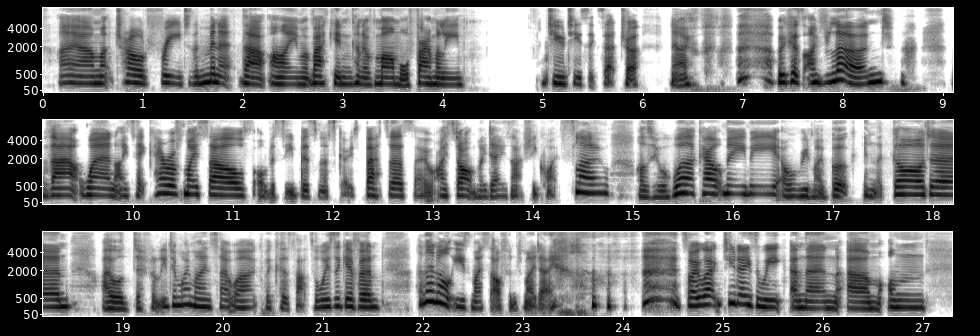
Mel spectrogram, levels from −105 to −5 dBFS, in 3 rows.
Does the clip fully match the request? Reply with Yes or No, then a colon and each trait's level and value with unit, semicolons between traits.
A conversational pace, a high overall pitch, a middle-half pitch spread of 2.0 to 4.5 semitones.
Yes: average, 185 wpm; high, 220 Hz; average, 3.7 semitones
